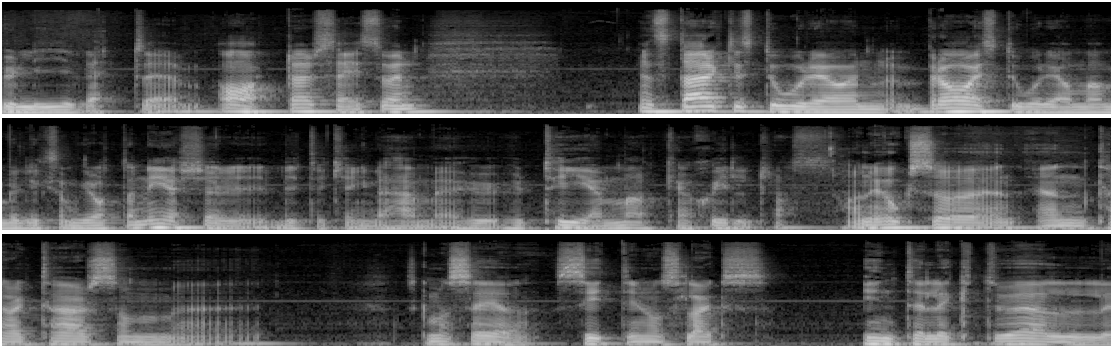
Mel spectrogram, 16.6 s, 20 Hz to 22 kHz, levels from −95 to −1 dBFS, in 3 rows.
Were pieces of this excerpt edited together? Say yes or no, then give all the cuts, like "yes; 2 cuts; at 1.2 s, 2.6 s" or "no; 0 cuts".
no; 0 cuts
